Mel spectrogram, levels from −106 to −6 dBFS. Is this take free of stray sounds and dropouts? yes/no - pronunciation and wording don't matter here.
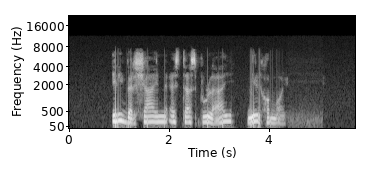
yes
